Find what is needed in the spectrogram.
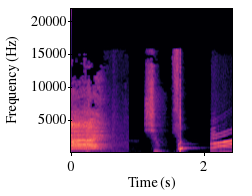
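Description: A short cartoon pop sound effect with a quick upward sweep about one and a half seconds in, preceded by a brief blip; a voice over background music fades out in the first half second.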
